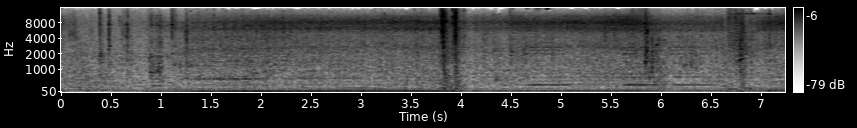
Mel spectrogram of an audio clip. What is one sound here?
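A heavy vehicle engine rumbles low and steady.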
